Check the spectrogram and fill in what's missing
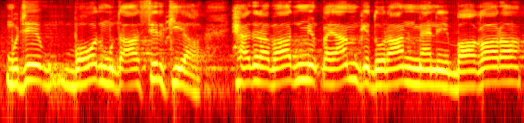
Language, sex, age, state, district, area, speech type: Urdu, male, 18-30, Uttar Pradesh, Saharanpur, urban, spontaneous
